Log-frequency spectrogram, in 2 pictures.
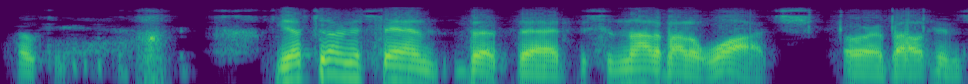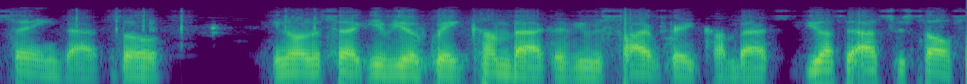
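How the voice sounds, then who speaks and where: An Iranian man, a podcast host and coach, gives improvised advice on a call-in show in a lowish voice, emphatic and blunt, repeating points and asking rhetorical questions. The sound is lo-fi with no echo.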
